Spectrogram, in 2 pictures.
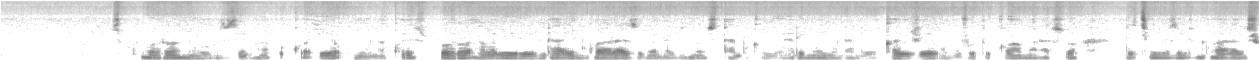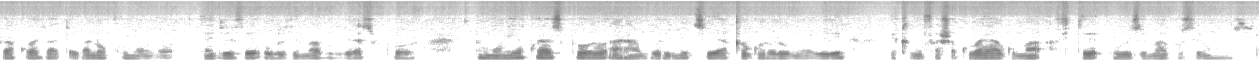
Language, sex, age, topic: Kinyarwanda, male, 18-24, health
